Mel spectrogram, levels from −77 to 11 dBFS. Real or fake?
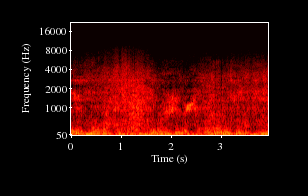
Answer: fake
